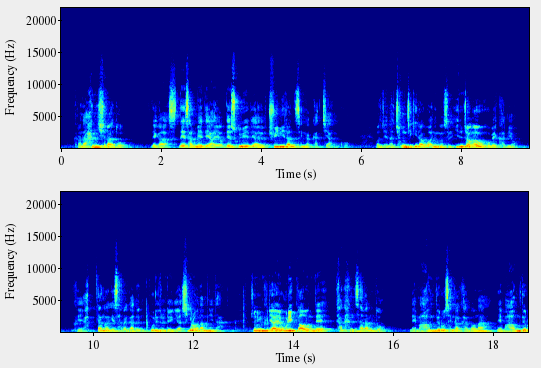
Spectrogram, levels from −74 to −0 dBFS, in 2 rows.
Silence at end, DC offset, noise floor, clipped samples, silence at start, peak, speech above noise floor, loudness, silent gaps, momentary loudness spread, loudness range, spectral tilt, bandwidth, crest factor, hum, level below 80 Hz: 0 s; under 0.1%; -58 dBFS; under 0.1%; 0.3 s; -6 dBFS; 32 dB; -27 LUFS; none; 16 LU; 6 LU; -5 dB/octave; 12.5 kHz; 20 dB; none; -64 dBFS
